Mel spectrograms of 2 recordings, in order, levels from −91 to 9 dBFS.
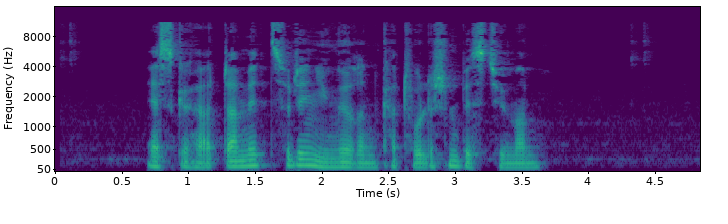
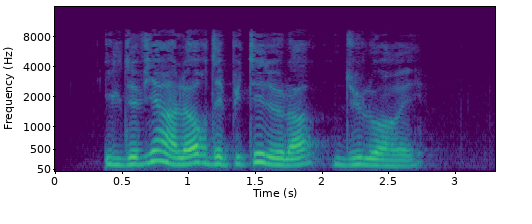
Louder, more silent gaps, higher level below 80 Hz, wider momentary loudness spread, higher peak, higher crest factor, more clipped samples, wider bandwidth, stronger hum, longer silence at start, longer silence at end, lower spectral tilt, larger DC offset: second, -26 LUFS vs -23 LUFS; neither; first, -50 dBFS vs -64 dBFS; second, 8 LU vs 11 LU; about the same, -8 dBFS vs -8 dBFS; about the same, 20 dB vs 16 dB; neither; first, 11.5 kHz vs 9.4 kHz; neither; first, 0.7 s vs 0.35 s; first, 1.2 s vs 0.55 s; second, -3.5 dB/octave vs -8 dB/octave; neither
